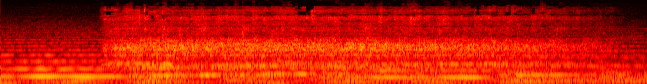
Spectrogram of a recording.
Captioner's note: cheering and applauding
